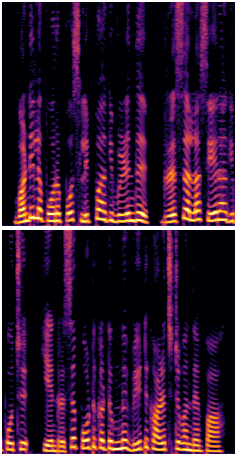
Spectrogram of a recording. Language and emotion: Tamil, sad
